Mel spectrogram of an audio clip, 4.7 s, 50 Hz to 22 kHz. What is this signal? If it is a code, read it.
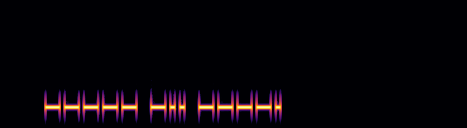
Morse code, heard as a keyed tone, about 29 wpm, 700 Hz. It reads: 0D9
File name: Speed-Racing - Three Letter-Number Combinations - 25wpm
